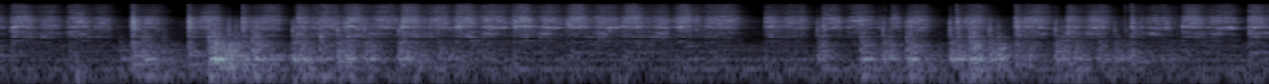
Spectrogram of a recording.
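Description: A wire whisk scraping rapidly round an aluminium kadai, stirring thick white sauce as cheddar melts into it on low heat.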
